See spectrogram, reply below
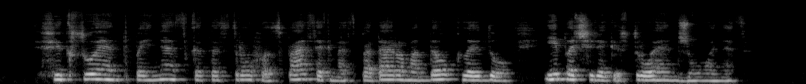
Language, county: Lithuanian, Vilnius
